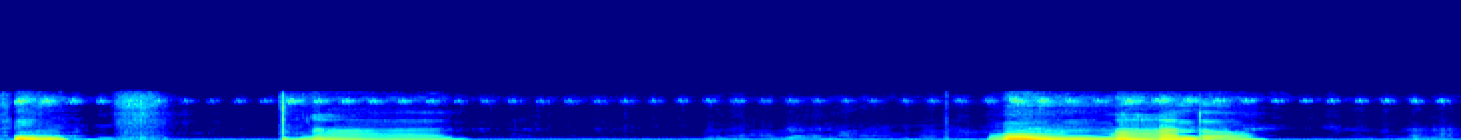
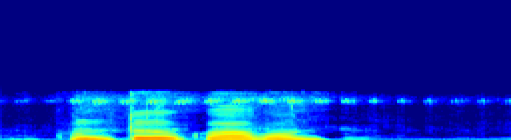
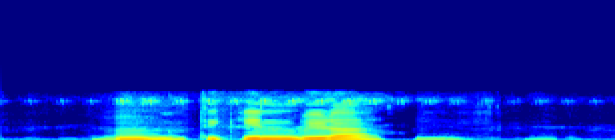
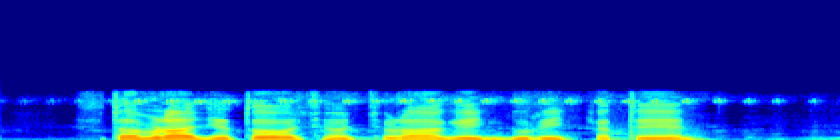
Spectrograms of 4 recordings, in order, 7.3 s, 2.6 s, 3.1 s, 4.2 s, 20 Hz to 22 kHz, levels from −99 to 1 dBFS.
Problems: low volume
